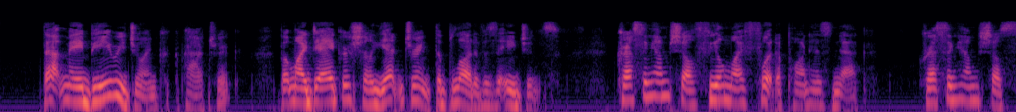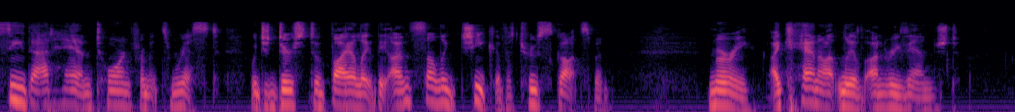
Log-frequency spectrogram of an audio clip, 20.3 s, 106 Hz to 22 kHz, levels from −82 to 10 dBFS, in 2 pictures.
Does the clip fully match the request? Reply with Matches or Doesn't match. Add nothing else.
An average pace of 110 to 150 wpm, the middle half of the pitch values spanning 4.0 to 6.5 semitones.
Matches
